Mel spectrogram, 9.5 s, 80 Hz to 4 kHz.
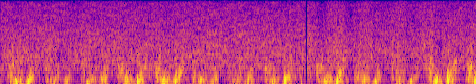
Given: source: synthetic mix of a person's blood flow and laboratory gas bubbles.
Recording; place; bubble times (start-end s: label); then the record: Doppler ultrasound of blood flow; precordium
no bubbles
From the record:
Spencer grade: 0 (complete lack of bubble signals)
